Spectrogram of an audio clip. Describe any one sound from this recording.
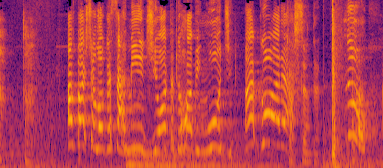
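A woman shouts loudly and angrily.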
